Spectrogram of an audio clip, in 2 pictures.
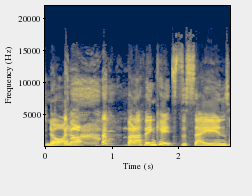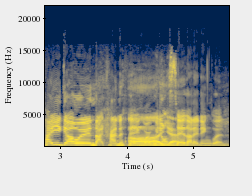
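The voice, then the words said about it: Northeast English accent. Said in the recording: “my dodgy accent ... English ... I'm from the northeast, but my family actually think I sound like an Aussie”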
